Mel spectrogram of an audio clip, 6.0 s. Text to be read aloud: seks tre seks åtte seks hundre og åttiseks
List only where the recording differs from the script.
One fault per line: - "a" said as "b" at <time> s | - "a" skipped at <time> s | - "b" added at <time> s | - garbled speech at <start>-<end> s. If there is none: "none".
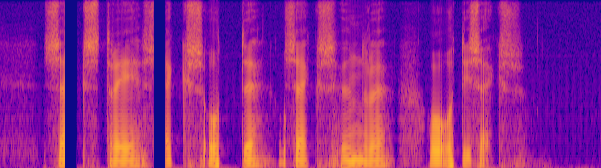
none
